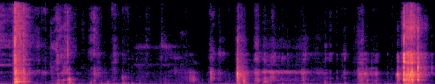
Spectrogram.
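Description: Hands handling a plastic water bottle and clear vinyl tubing: scattered soft clicks, taps and crinkles of plastic, with one sharper click about two and a half seconds in.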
